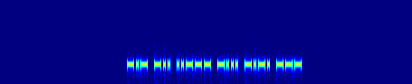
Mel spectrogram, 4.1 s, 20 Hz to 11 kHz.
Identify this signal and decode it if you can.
Morse code, heard as a keyed tone, about 54 wpm, 700 Hz. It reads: KD2BCO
